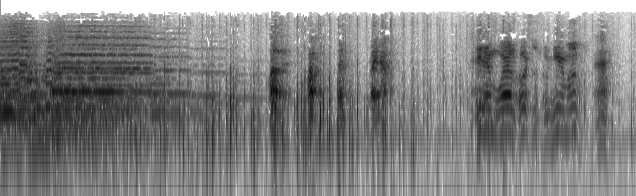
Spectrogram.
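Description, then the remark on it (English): Hooves of a horse named Thunder, carrying a keg of powder, clip-clop in a quick, steady riding rhythm, loud, following a sustained tonal sound at the start; a man's voice speaks over the hoofbeats near the end. “All right, boy. Let's ride.”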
